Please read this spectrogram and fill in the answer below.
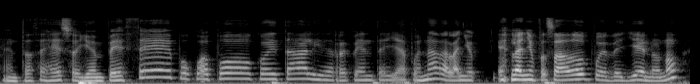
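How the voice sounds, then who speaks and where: A woman at a medium pitch speaks at a moderate pace with lively intonation and hardly any pauses. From Spain, Cádiz (Andalusia). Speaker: community group chair, photographer. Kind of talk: radio interview.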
